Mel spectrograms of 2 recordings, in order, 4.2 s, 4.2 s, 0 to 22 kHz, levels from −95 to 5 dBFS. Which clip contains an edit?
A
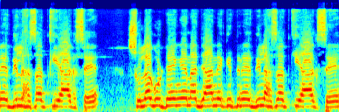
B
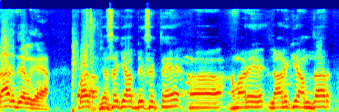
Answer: B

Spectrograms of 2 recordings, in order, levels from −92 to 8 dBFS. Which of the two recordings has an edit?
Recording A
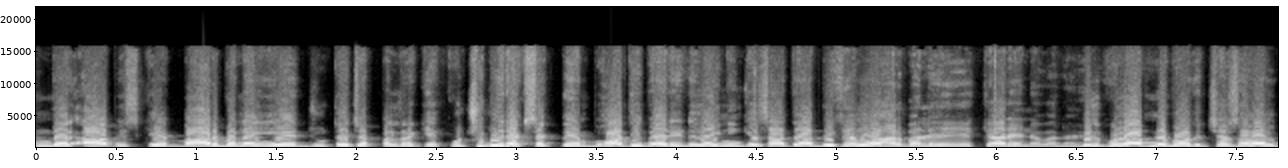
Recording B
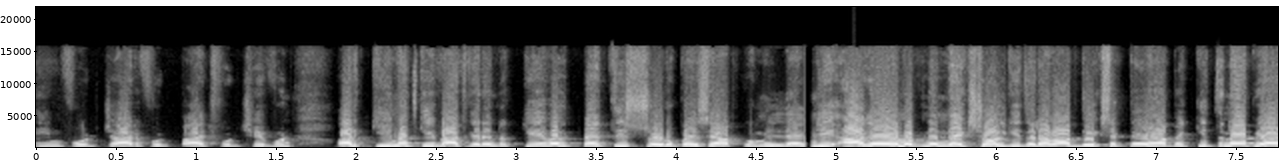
B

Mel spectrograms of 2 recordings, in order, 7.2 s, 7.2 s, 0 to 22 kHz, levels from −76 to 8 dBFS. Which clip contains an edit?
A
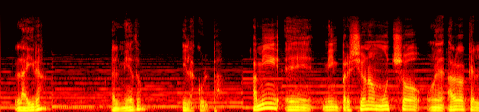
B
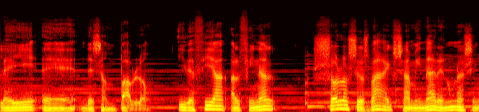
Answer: A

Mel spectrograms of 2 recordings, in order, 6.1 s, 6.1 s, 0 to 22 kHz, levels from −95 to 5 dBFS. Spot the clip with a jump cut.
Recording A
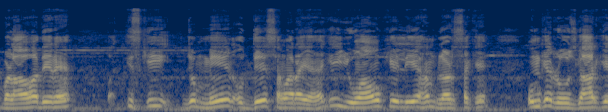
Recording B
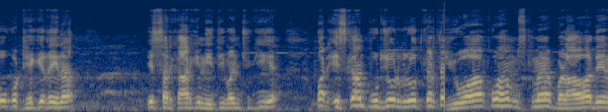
B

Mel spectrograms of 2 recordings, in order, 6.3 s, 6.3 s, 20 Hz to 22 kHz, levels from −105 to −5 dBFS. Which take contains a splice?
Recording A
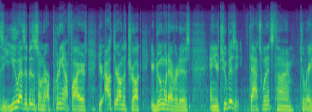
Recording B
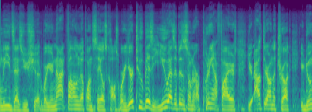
B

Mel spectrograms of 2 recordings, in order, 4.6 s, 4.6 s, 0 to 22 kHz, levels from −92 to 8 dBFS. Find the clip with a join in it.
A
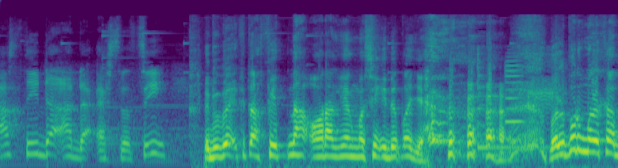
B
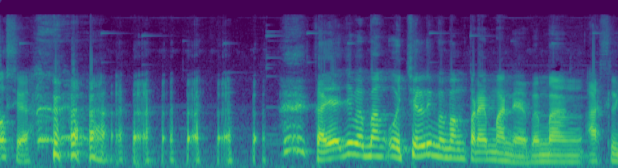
A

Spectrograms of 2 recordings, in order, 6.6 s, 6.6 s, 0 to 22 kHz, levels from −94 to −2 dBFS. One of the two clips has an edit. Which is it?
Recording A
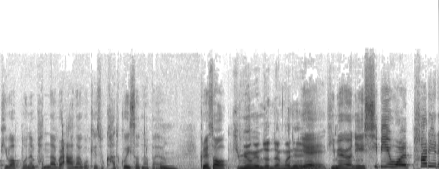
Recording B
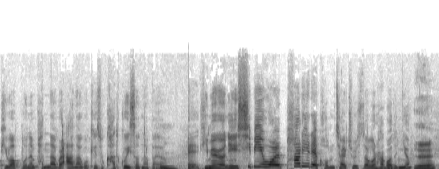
B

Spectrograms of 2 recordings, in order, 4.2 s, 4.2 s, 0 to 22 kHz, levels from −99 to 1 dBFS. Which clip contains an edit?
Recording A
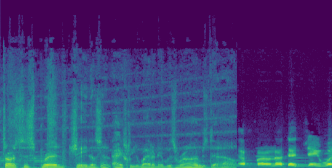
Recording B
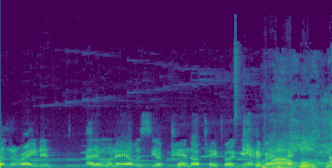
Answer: A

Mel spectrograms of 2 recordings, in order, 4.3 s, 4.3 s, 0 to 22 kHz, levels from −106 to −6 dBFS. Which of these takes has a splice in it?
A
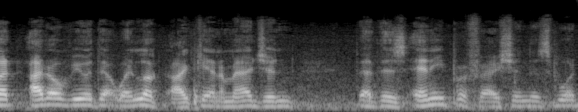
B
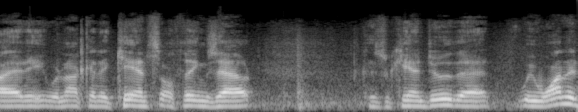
A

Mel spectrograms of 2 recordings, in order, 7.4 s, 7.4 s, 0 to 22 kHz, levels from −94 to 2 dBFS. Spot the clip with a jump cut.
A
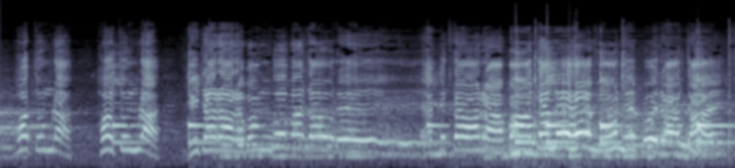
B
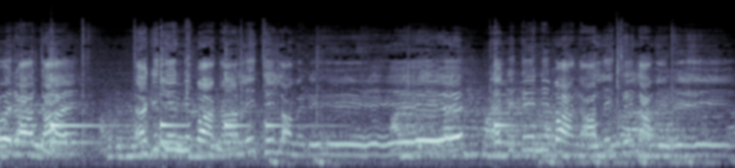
A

